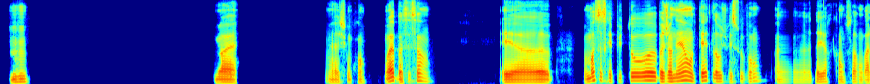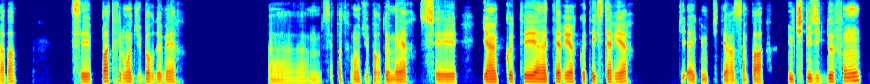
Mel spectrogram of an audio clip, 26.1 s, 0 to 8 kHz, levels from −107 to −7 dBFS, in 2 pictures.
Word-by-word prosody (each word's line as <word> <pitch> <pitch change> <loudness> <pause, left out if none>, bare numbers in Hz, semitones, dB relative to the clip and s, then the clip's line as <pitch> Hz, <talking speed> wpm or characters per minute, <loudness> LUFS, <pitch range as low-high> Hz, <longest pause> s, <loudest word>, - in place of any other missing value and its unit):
Mmh 90 +2 -3
mh. 100 - -7 2.8
Ouais. 90 -2 +2 1.3
Ouais, - - -6
je - - -4
comprends. - - -10 0.3
Ouais, - - +6
ben, - - -1
c'est - - -7
ça, 135 - 0
hein. 115 -4 -8 1.1
Et 90 - +3
heu, 90 0 +3 0.5
moi 105 +10 0
ça 140 - +2
serait 115 -2 -1
plutôt, 135 +6 +2
bah, 110 -4 +2
j'en 110 +2 +3
ai 125 - +2
un 150 - +5
en 140 -3 +3
tête 135 0 -1
là 110 - 0
où 110 - -1
je 100 - -14
vais 95 - -9
souvent, 110 +6 -5 0.2
heu, 90 -1 -12 0.4
d'ailleurs 100 +2 -4
quand 90 - -7
on - - -17
sort, 95 +1 -7
on 85 - -8
va 85 - -2
là-bas. 95 +6 -1 0.8
C'est 95 -1 +2 0.2
pas 120 0 +5
très - - -7
loin 110 0 +1
du 105 +1 -11
bord 100 +1 -1
de 95 -1 -1
mer. 95 +3 -3 1.3
Hem, 85 -1 -10
c'est - - -11
pas - - -4
très - - -18
loin 90 0 -1
du 85 +2 -10
bord 85 +2 -5
de 90 - -1
mer, 90 +4 0
c'est 90 0 +1 0.4
il - - -2
y - - +7
a 95 - +8
un 100 - +6
côté 110 0 +3
à 105 - +6
l'intérieur, 105 +1 +4
côté 100 -1 -3
extérieur, 100 +3 +2 0.7
petit - - -9
avec 90 -1 -2
une 90 +1 -4
petite - - -14
terrasse 90 0 0
sympa, 90 +4 +1 0.4
une 100 - 0
petite 95 - +7
musique 110 -2 +1
de 110 +2 +3
fond. 130 +7 +2
100 Hz, 170 wpm, -27 LUFS, 90-110 Hz, 2.8 s, a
